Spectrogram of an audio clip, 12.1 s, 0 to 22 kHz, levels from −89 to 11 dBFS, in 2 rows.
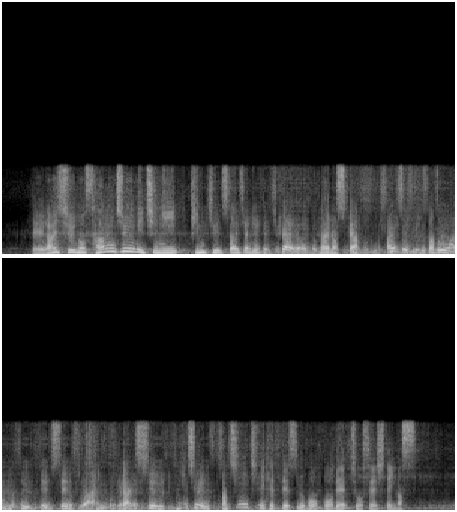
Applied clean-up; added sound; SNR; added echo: neural separator model SepFormer DNS4.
